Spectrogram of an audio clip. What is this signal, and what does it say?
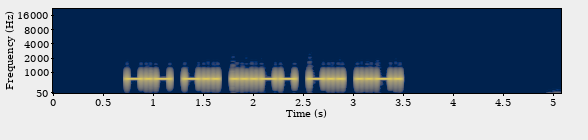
Morse code, heard as a keyed tone, about 30 wpm, 700 Hz. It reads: KD3DF
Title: Speed Racing - USA 2x2 Call Signs 25wpm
